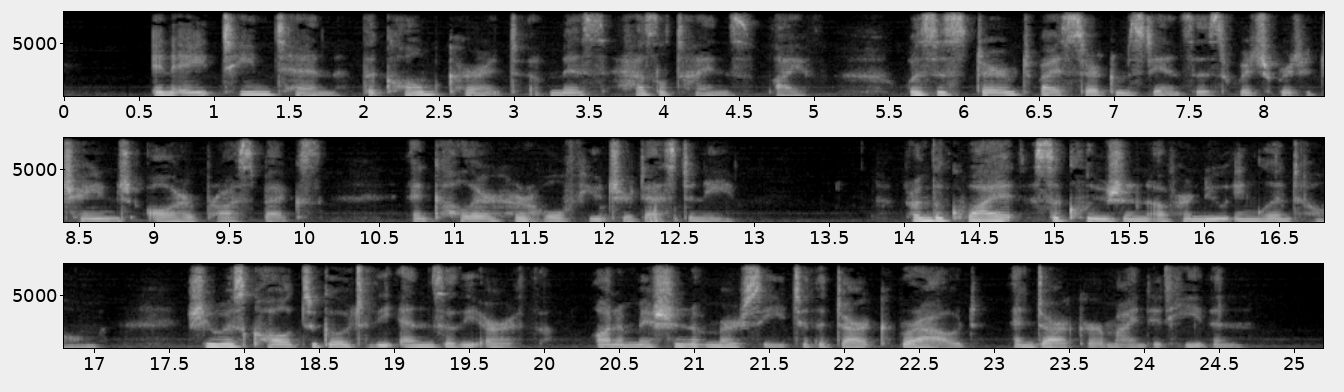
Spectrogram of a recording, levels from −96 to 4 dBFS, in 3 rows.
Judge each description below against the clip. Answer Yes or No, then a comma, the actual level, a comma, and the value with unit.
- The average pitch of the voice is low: No, high, 200 Hz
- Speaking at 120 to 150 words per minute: Yes, average, 145 wpm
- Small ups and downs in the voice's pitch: No, average, 3.1 semitones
